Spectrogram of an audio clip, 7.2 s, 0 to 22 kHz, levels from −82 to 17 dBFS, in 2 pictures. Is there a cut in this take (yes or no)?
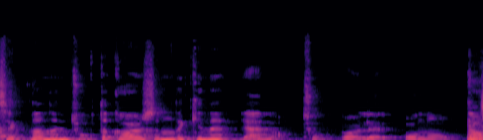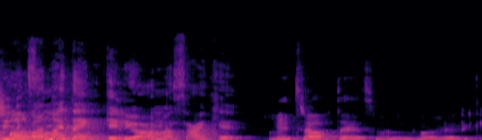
yes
